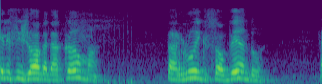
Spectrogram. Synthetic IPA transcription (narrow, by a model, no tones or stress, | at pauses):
elɪsɪʒɔɡɐd̪ɐkɐ̃mɐ | t̪arũĩksobẽnd̪ʊ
